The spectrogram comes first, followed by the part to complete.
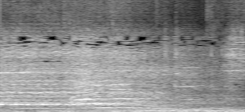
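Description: A worship team singing a gospel song together over a PA system, voices holding long notes over a steady low accompaniment.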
